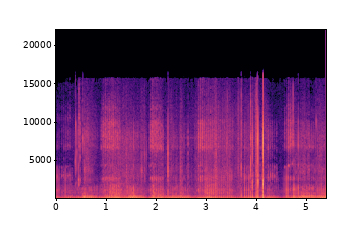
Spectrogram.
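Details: A Scottish Straight cat purrs in a deep, unbroken drone beneath loud rustling and movement noise, with one sharp click near the end.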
